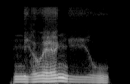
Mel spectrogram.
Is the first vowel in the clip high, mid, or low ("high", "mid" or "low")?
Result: high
